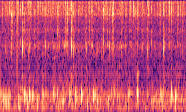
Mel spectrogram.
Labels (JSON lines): {"label": "biophony, chatter", "recorder": "HydroMoth"}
